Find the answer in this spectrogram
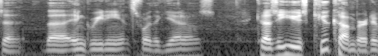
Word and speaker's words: Gyros: know get us Greek ghettos um good stuff um some people know them as Gyros but that's the incorrect pronunciation just so you know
